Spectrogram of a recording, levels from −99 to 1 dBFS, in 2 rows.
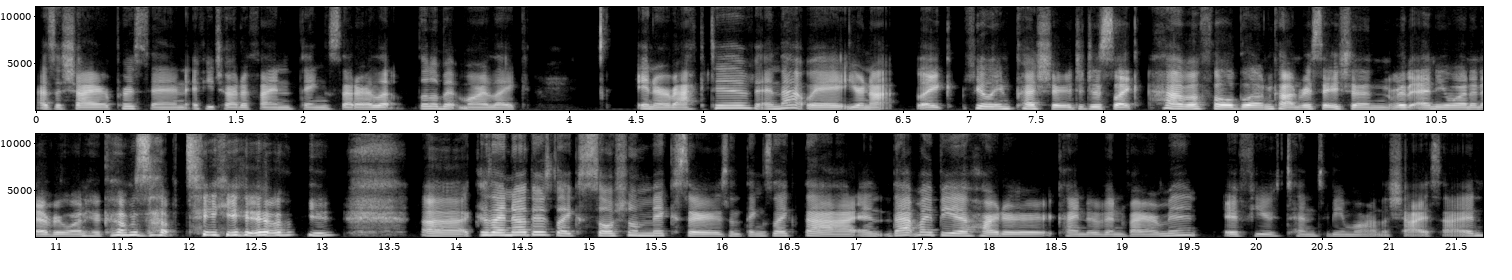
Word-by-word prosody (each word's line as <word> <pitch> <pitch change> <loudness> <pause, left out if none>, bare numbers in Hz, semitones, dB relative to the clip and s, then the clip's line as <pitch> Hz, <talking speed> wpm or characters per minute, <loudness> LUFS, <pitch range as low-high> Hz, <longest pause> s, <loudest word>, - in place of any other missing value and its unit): as 185 -1 -2
a 185 - -6
shyer 175 -2 +2
person, 170 -6 -6
if 185 - -7
you 185 - -5
try 170 -2 -3
to 175 - -3
find 165 -1 -4
things 170 -1 -9
that 165 -1 0
are 165 +1 +1
lit 170 0 +2
a - - -26 0.2
little 220 0 -2
bit 205 - -3
more, 85 -1 -2
like, - - -6 0.8
interactive, 260 +8 0
and 210 - -4
that 290 +2 0
way, 170 -2 +1
you're 180 - +1
not, 175 - +2 0.2
like, 170 0 +1
feeling 210 -3 +1
pressured 200 -4 +1
to 190 - -10
just, 195 0 -1
like, 175 - +5
have 225 -5 +4
a 200 +1 +6
full 200 -2 +6
blown 190 0 +3
conversation 180 -3 +1
with 185 - +4
anyone 180 -1 0
and 175 - -4
everyone 175 0 0
who 180 - -6
comes 255 +4 +2
up 270 +5 +1
to 310 - +1
you 270 0 +6
you. 245 0 -3 0.6
Uh, 190 -3 +1
'cause 265 0 +2
I 265 - +9
know 270 +1 +4
there's, 290 -1 +1
like, 210 -1 0
social 220 +2 -3
mixers 195 -6 -1
and 180 -2 -12
things 185 0 -11
like 205 0 -4
that, 175 -7 +1
and 185 +1 -7
that 255 +1 +3
might 275 -2 -3
be 235 -3 -1
a 205 -1 +2
harder, 180 -4 -1
kind 180 -3 -6
of 170 0 -10
environment 180 +10 -6 0.2
if 180 0 -5
you 170 -1 -7
tend 165 -1 -15
to - - -28
be 160 - -14
more 145 -2 -13
on - - -15
the - - -18
shy - - -4
side. 225 +1 -7
185 Hz, 210 wpm, -22 LUFS, 170-220 Hz, 0.8 s, I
